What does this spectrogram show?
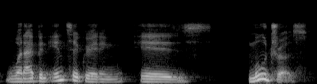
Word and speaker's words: mudra: It's not mudra, it's mudra. The is a soft.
